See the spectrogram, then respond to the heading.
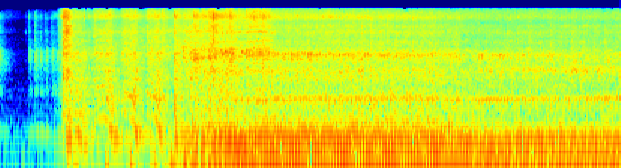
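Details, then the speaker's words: Diesel tractor warm start, mid throttle, brief glow-plug pulse, seat switch up: a click, then it catches almost at once and settles into a steady, even idle. Normal warm start and idle. "it's a warm starts it should start right up basically but uh we'll give it a little puls of glow plug"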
